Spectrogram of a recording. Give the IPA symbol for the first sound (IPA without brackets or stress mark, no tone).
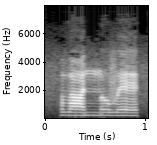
ðˤ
